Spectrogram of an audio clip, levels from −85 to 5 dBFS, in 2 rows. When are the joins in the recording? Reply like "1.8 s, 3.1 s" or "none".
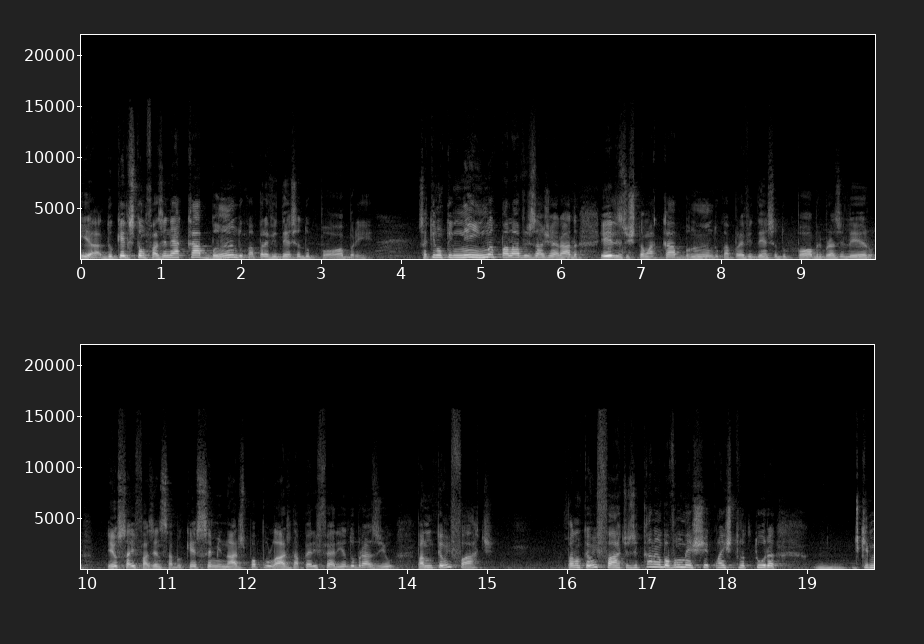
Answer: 6.8 s, 10.1 s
